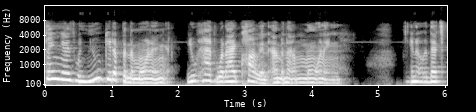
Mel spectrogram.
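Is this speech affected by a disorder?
Yes: profound deafness, acquired, profound.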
